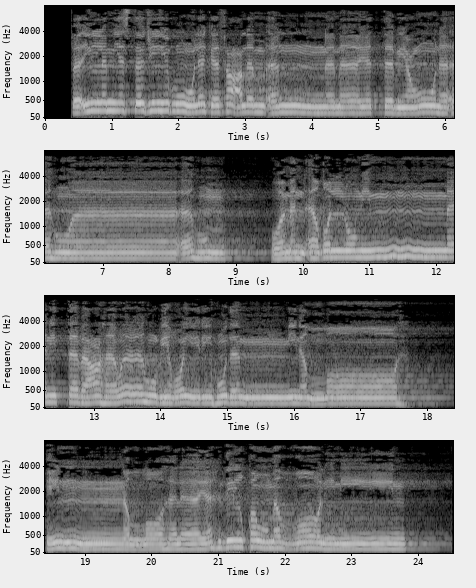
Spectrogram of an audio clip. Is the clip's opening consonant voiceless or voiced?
voiceless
